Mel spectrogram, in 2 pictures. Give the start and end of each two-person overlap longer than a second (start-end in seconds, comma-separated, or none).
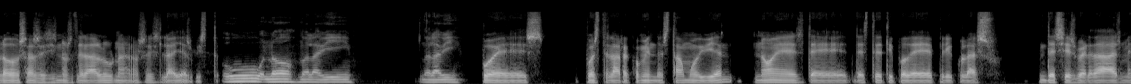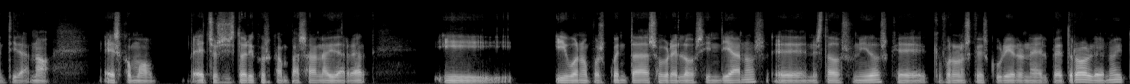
none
